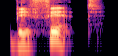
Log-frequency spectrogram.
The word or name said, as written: befit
